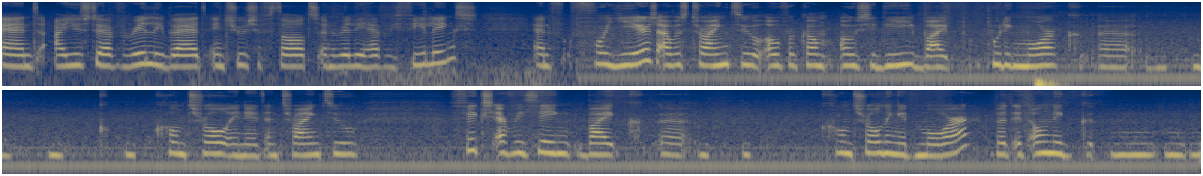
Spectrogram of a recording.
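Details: Adult woman who stutters openly but in a controlled way, in stuttering therapy for the first time and working toward letting go of control; stuttering.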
